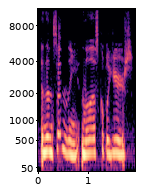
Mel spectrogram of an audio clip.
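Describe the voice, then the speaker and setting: A woman streamer chatting casually and haltingly, her voice phlegmy and rattly in the chest, congested from allergies. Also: high voice, steady tone, dark tone. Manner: halting, hesitant, trailing phrases. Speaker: vtuber streamer. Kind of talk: casual livestream chat.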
